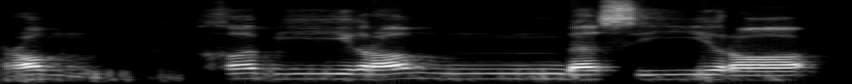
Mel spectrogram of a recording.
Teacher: Khabiran harusnya ron basi, ron nun kan? Ini diganti menjadi mim, rom ya, rom.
